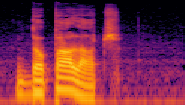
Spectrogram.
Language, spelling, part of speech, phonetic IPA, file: Polish, dopalacz, noun, [dɔˈpalat͡ʃ], Pl-dopalacz.ogg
